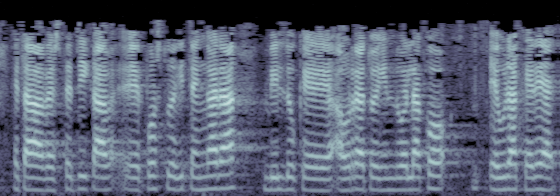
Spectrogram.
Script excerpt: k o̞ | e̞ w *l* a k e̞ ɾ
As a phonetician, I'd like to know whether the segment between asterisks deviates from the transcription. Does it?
yes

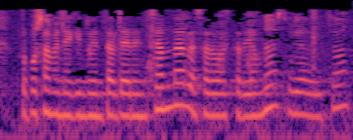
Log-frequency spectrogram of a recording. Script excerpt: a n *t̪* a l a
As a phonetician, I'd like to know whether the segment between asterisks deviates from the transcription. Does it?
yes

